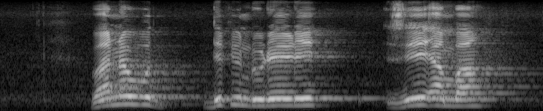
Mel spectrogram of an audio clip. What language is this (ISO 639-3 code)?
ven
